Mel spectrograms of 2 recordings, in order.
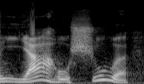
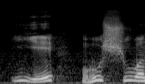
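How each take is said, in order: First: "Yahushua" with A in the first syllable; wrong pronunciation. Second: "Ierushua" slowly, with E in the first syllable; corrected pronunciation. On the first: Retold or imitated. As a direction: quote the faulty "Yahushua", starting Ya. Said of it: "chega a doer o ouvido de quem conhece". ("Yahushua" com A na primeira sílaba) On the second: Shown as a demonstration. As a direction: draw out "Ierushua" higher, starting Ie. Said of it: "no mínimo Ierushua". ("Ierushua" devagar, começando com Ie)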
